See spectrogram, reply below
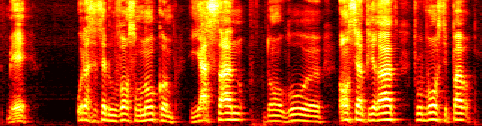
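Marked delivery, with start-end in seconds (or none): none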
